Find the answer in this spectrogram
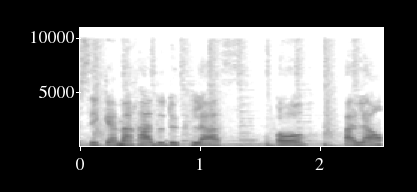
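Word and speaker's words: Hala: camarades de classe or Allah en français on ne prononce pas le H et quand je suis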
